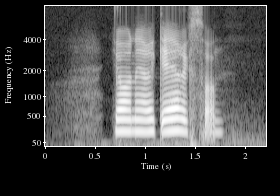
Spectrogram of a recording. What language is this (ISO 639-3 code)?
swe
